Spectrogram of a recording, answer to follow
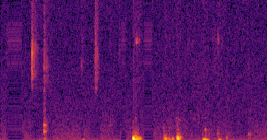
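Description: Faint computer keyboard keystrokes: a handful of soft, separate clicks in the second half, otherwise near silence.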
